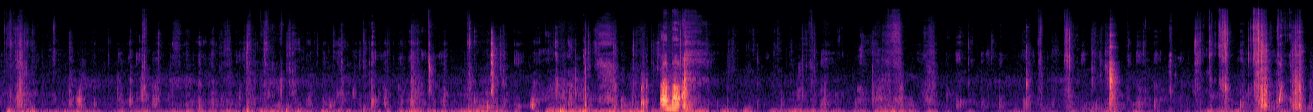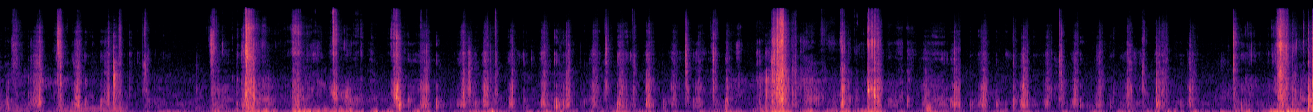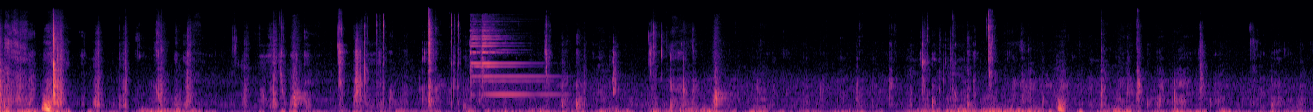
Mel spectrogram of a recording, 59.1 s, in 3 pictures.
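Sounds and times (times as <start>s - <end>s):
crunching crispy food: 0.0s - 22.1s, 22.7s - 46.4s
chewing: 0.0s - 46.4s, 48.0s - 59.0s.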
